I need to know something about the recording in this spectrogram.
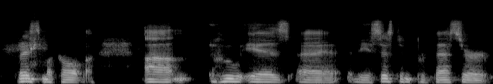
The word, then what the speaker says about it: Prysmakova: I don't know why I'm having trouble with that extra syllable I'm putting in there. Say Prysmakova. Makova, Prysmakova, who is the assistant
